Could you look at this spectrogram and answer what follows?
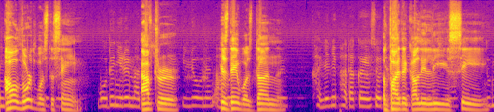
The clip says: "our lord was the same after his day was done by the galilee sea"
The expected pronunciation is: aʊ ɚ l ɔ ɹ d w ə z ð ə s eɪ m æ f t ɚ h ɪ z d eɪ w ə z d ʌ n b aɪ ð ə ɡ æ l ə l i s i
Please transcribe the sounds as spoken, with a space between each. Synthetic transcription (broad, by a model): aʊ ɚ l ɔ ɹ d w ə z ð ə s eɪ m æ f t ɚ h ɪ z d eɪ w ə z d ʌ n b aɪ ð ə ɡ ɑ l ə l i s i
